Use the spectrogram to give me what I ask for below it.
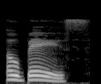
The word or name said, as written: obeys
